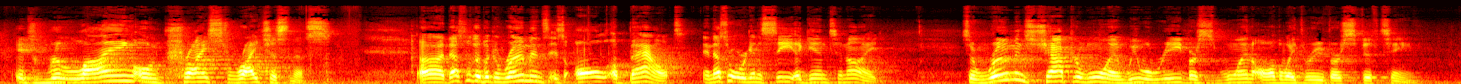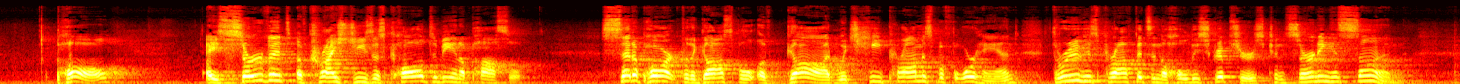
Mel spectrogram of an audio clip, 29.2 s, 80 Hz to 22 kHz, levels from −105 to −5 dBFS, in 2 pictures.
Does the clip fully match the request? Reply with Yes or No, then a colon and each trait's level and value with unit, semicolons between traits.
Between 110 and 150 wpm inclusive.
Yes: average, 145 wpm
